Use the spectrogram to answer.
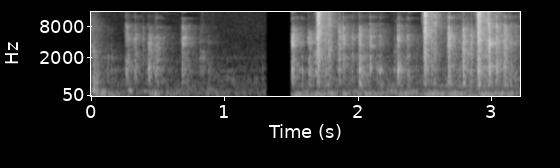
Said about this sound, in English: That's a nice keyboard sound.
